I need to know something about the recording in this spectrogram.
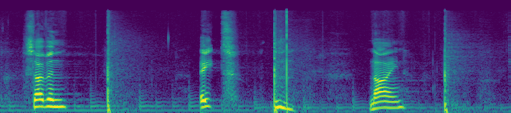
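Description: A man grunts sharply with each effort.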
